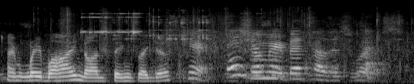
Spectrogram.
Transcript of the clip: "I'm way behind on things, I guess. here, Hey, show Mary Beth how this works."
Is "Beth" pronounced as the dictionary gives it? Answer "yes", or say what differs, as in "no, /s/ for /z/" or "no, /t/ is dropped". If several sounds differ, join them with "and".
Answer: no, /t/ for /θ/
